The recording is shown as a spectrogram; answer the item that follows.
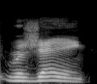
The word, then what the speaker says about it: Rajang: There's no, you don't stop at the J. It's a softer Rajang, not J.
